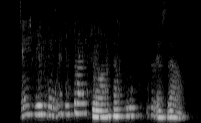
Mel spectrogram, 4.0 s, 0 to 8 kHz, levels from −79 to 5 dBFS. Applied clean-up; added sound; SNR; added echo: neural mask model DeepFilterNet 3.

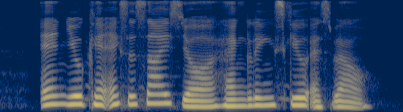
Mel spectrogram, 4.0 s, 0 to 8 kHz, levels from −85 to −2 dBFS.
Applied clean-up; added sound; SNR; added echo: none; none; none; none.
